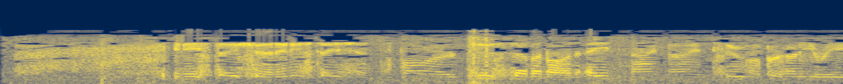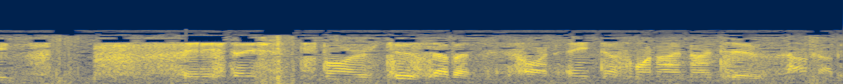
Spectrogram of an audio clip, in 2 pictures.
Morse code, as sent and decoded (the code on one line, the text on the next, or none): none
